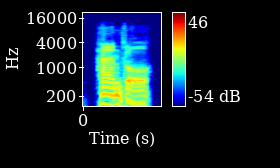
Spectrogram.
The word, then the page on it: handle: British English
